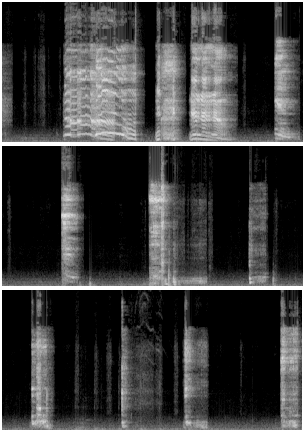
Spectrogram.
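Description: A cartoon cat speaks in a squeaky, high-pitched voice through small phone loudspeakers.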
